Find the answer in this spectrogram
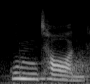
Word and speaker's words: กุญชร: คำ ว่า อะไร ครับ คำ นี้ อ่าน ว่า อ่า กุญชร คุณ ชอน อา ทำ นี่ อ่าน ว่า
